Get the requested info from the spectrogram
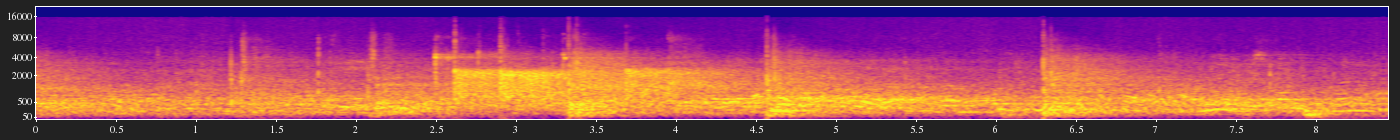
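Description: Indistinct voices of players and officials echoing in a large, mostly empty gymnasium, with scattered thuds and knocks on the court and a brief rise of noise about three seconds in.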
